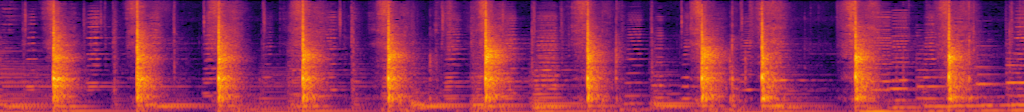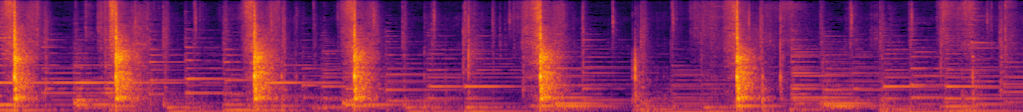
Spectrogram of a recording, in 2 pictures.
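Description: A kitchen knife slicing peeled raw potatoes into rounds on a wooden cutting board: each cut ends in a sharp knock of the blade on the board, in an even rhythm of about three cuts every two seconds. Background music plays underneath.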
